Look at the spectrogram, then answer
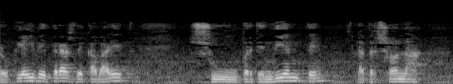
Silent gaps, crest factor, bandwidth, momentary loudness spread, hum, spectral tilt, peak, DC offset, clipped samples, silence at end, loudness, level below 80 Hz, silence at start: none; 14 dB; 8 kHz; 15 LU; none; -5.5 dB/octave; -4 dBFS; under 0.1%; under 0.1%; 0 s; -19 LUFS; -48 dBFS; 0 s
